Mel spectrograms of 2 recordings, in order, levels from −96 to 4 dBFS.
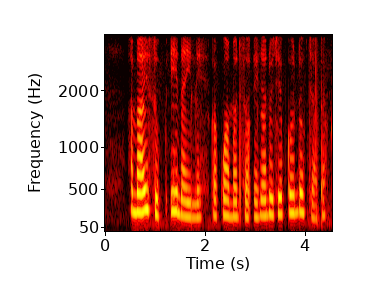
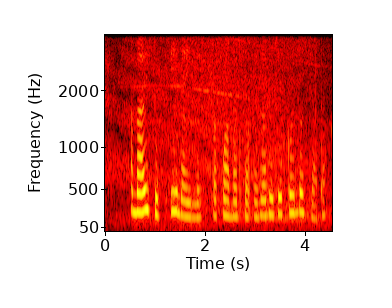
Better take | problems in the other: first | background sound (Aircraft); 18 dB below the speech

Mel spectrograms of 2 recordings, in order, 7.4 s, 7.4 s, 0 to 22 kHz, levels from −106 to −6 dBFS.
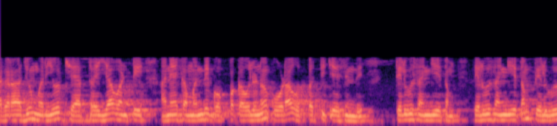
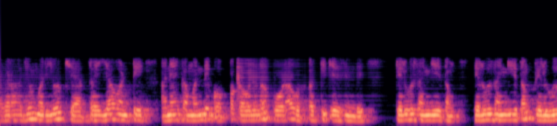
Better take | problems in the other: first | noise reduction (neural mask model DeepFilterNet 3)

